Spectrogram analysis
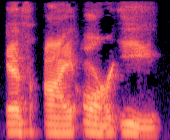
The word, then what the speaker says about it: Fyre: lawsuit hundreds of fry i'm sorry fire f-i-r-e but it's spelled f-y-r-e fire festival ticket holders they're poised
